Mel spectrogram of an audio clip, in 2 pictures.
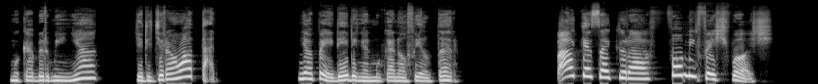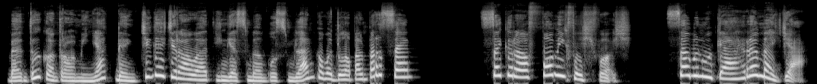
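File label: Indonesian casual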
